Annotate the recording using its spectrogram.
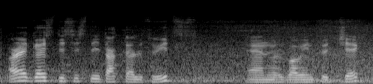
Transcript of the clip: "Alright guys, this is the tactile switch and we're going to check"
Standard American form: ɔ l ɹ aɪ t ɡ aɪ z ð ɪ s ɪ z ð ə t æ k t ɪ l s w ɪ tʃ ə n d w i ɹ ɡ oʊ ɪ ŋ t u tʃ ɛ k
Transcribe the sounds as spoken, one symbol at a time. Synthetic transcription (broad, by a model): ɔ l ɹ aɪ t ɡ aɪ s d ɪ s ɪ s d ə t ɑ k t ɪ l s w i s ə n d w i ɹ ɡ oʊ ɪ ŋ t u tʃ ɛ k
